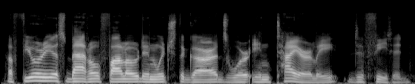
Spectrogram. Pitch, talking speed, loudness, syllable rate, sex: 120 Hz, 160 wpm, -18 LUFS, 5.3 syllables/s, male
